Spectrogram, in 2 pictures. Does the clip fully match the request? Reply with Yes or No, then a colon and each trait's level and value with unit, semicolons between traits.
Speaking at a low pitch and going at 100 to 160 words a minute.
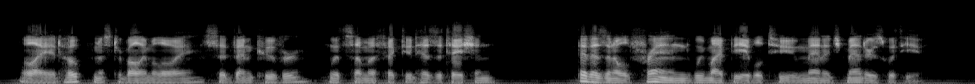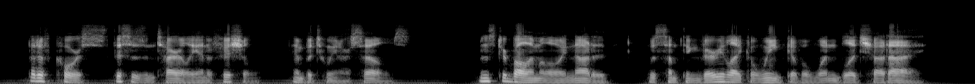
Yes: very low, 85 Hz; average, 150 wpm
